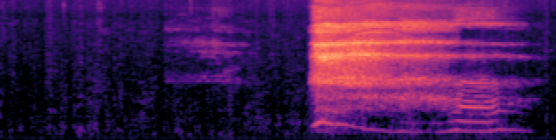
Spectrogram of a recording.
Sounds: Sigh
